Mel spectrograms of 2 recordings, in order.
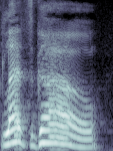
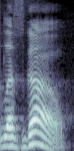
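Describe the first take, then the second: First: Louder, insistent imitation of a fed-up date; retold exasperated command; impatient call. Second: Said in the usual way. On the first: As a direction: act out hurrying someone along, loudly. Ignored date repeats his call.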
